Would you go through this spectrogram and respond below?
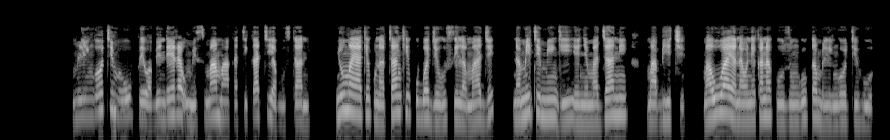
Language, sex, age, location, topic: Swahili, female, 18-24, Kisumu, education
